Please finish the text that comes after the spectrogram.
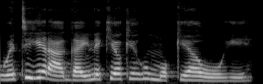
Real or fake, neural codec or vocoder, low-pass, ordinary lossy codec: real; none; none; none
